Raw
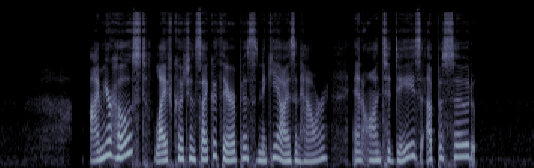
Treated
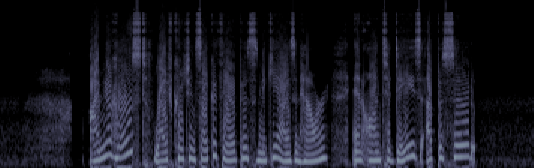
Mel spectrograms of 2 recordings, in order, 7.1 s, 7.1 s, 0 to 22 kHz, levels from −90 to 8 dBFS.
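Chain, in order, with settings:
wavefolder on the positive side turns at −29.5 dBFS
brickwall limiter −27 dBFS, peak gain reduction 9 dB
downward compressor 6 to 1, threshold −42 dBFS, peak gain reduction 11 dB
level +6 dB

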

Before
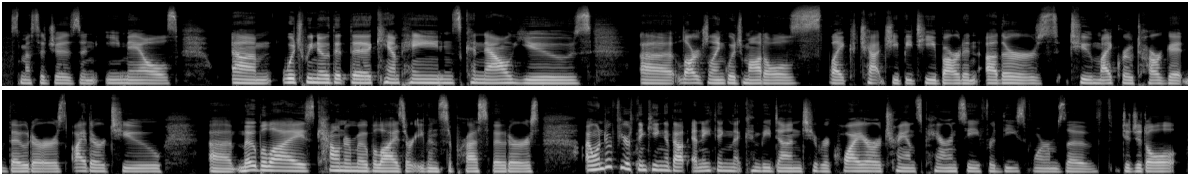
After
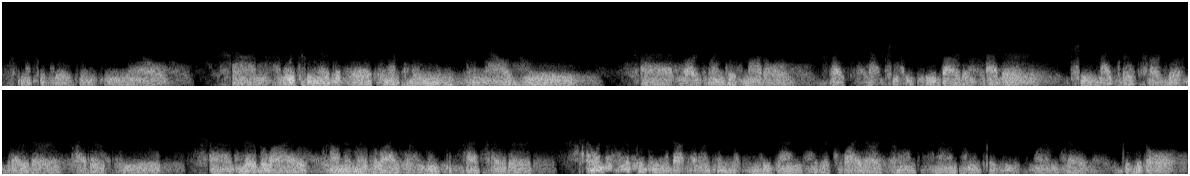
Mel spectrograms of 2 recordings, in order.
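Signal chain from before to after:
elliptic low-pass filter 730 Hz, stop band 80 dB
dynamic equaliser 550 Hz, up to −3 dB, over −35 dBFS, Q 6.7
random phases in short frames
slap from a distant wall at 42 metres, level −14 dB
background raised ahead of every attack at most 130 dB per second

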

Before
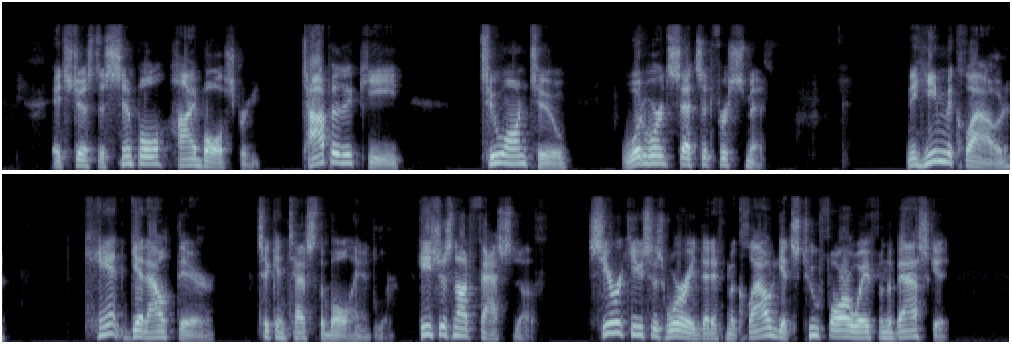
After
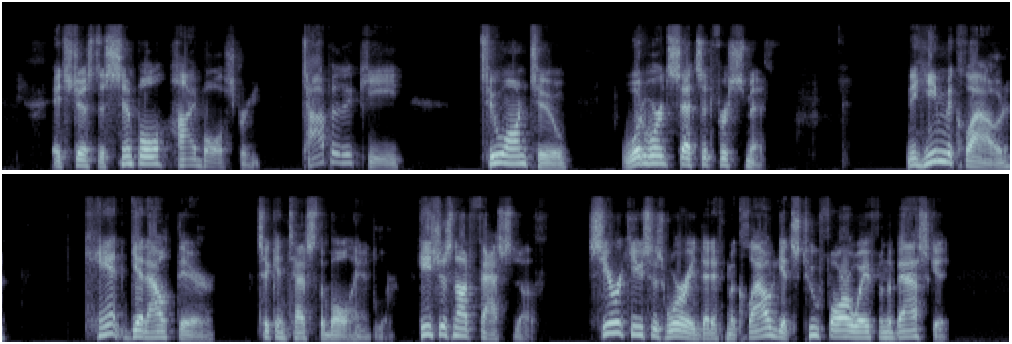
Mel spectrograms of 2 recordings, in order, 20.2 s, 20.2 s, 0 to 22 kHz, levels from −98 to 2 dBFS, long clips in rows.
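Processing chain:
parametric band 8,000 Hz +7.5 dB 0.27 octaves
0:01.82–0:04.89: downward compressor 4 to 1, threshold −34 dBFS, peak gain reduction 12.5 dB

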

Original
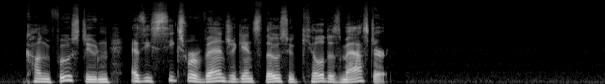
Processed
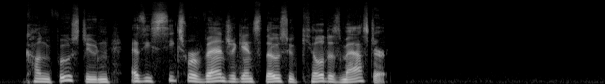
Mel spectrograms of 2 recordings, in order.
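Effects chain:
in parallel at −6 dB: bit reduction 6 bits
0:01.99–0:03.42: on the sum: dynamic equaliser 1,700 Hz, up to +7 dB, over −31 dBFS, Q 1
level −8 dB

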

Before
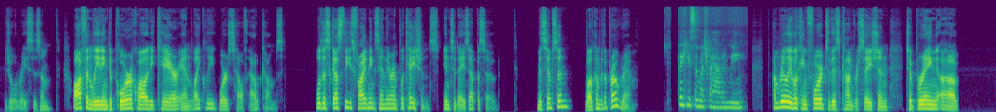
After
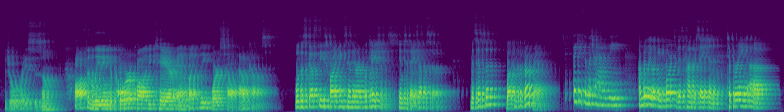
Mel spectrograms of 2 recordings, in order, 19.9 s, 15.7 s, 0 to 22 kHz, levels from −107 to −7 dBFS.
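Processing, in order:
gliding playback speed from 95% → 159%
low-pass with resonance 730 Hz, resonance Q 4.9
downward compressor 6 to 1, threshold −19 dBFS, peak gain reduction 16.5 dB
repeating echo 84 ms, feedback 39%, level −3.5 dB
level −2.5 dB

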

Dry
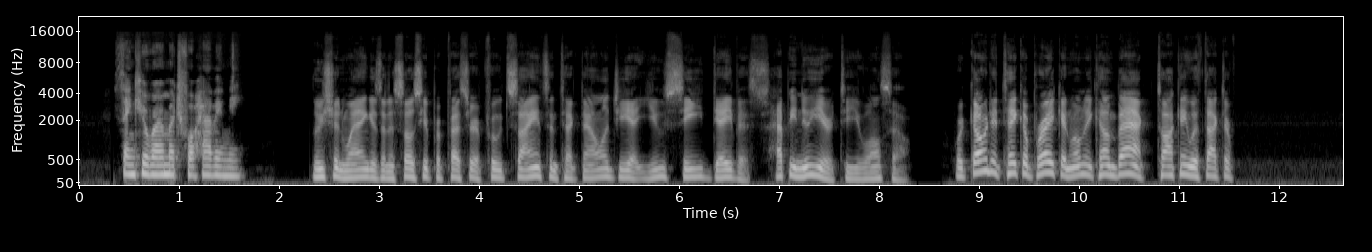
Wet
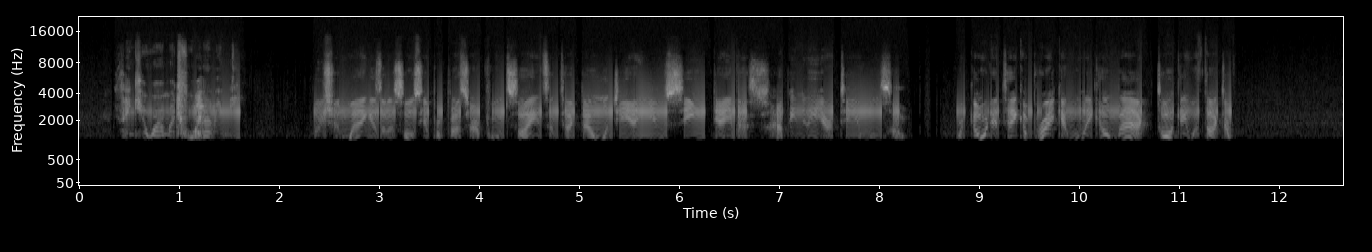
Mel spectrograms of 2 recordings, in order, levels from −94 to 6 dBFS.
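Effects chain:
loose part that buzzes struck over −38 dBFS, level −30 dBFS
low-pass that shuts in the quiet parts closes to 2,600 Hz, open at −23 dBFS
parametric band 1,600 Hz −11.5 dB 1.2 octaves
reversed playback
downward compressor 8 to 1, threshold −34 dBFS, peak gain reduction 14 dB
reversed playback
brickwall limiter −34.5 dBFS, peak gain reduction 11 dB
in parallel at −1.5 dB: upward compression, threshold −44 dBFS
on the sum: bit reduction 12 bits
linear-phase brick-wall high-pass 1,200 Hz
level +6 dB

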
